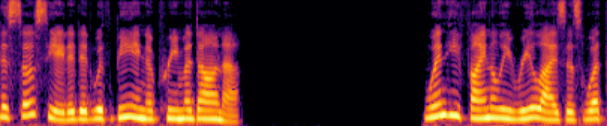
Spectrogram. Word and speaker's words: prima donna: He tries to institute a new policy in the office called prima donna. But he pronounces it prima pima donna.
